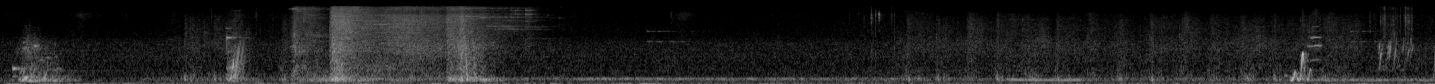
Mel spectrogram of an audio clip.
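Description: Soft footsteps pad through grass.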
